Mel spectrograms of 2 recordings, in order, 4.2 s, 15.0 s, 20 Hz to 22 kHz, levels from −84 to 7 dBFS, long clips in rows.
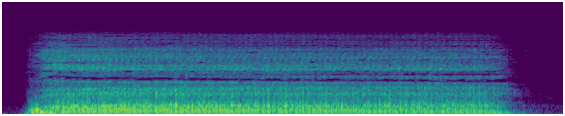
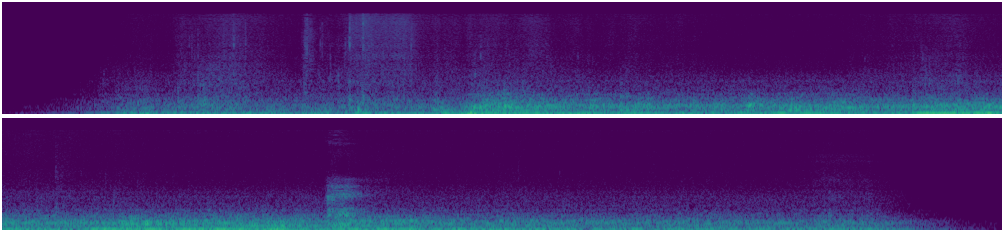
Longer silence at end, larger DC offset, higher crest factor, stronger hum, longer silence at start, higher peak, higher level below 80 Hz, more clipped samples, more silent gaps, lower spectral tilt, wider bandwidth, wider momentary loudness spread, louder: second, 0.4 s vs 0.55 s; neither; about the same, 14 dB vs 16 dB; neither; second, 0.15 s vs 0.6 s; first, 0 dBFS vs -18 dBFS; first, -20 dBFS vs -38 dBFS; neither; neither; first, -8.5 dB/octave vs -7 dB/octave; second, 7.8 kHz vs 15.5 kHz; second, 7 LU vs 12 LU; first, -15 LUFS vs -40 LUFS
